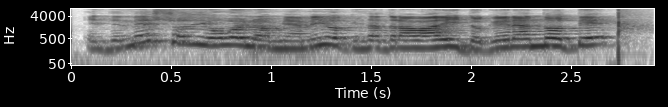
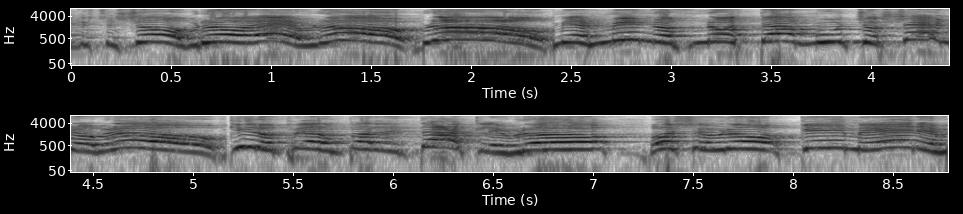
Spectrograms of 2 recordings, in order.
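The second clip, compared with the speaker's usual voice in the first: loud, raised, hammed-up shouting; aggressive rant; 4 semitones higher, 8 dB louder, slower than usual. Rugby player defending his party, hammed-up belligerent shouting. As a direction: bellow each "bro" like a mock challenge.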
